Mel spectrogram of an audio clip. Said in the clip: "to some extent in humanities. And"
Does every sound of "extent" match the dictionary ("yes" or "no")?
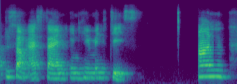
no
